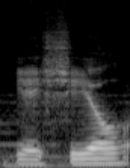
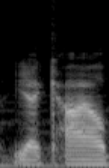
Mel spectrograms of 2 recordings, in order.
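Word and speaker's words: Yecheil: the yet Kyle pair some people yeh say yeah she'll or something like that but I believe is pronounced yet Kyle but a lot of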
